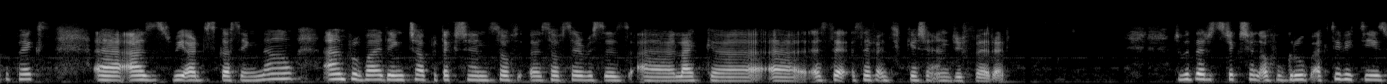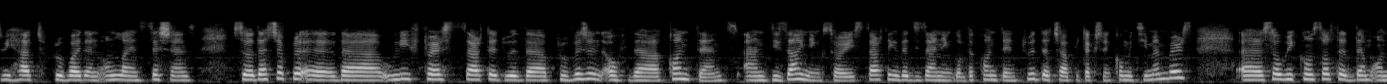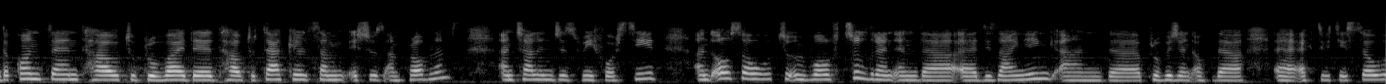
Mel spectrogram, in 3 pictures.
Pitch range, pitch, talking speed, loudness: 190-225 Hz, 205 Hz, 145 wpm, -24 LUFS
